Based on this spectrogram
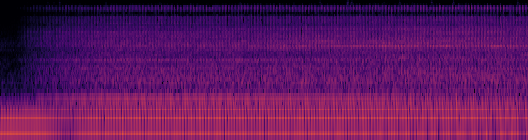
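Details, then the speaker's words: Old Ford diesel tractor at idle after radiator reinstall, with the muffler just set on: sharp, regular ticking about three and a half times a second as a fan blade nicks the bottom of the shroud each turn; fan blade hitting shroud. "so the muffler definitely quied it down some but that fan blade is still nicking that shroud just as it goes across the bottom of course it's making heck of a racket"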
